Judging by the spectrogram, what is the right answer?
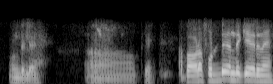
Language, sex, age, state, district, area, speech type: Malayalam, male, 30-45, Kerala, Wayanad, rural, conversation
